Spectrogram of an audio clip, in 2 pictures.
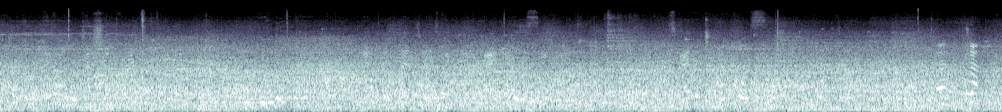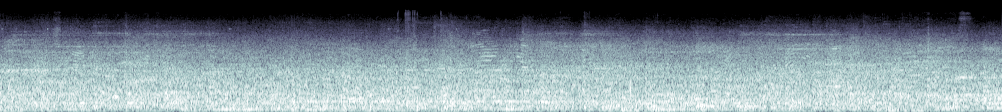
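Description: A busy room hums with many people chattering in the background.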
